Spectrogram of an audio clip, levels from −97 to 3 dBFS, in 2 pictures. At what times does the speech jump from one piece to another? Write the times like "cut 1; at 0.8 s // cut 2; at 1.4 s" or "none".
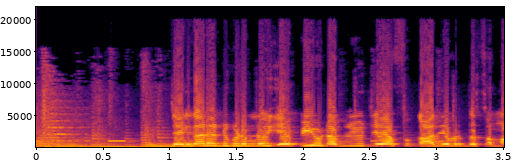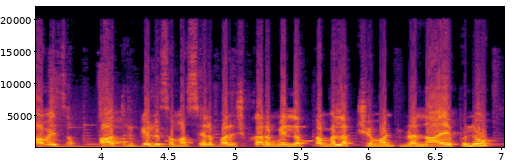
cut 1; at 0.9 s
